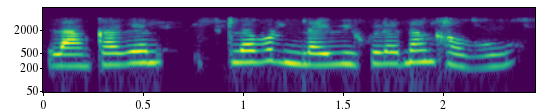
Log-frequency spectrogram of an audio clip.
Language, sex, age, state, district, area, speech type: Bodo, female, 18-30, Assam, Baksa, rural, conversation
